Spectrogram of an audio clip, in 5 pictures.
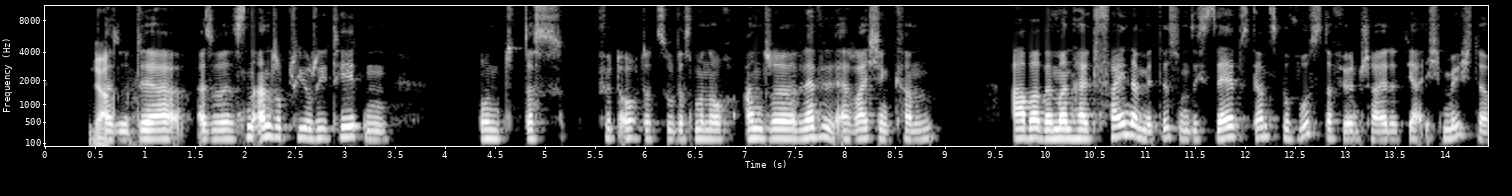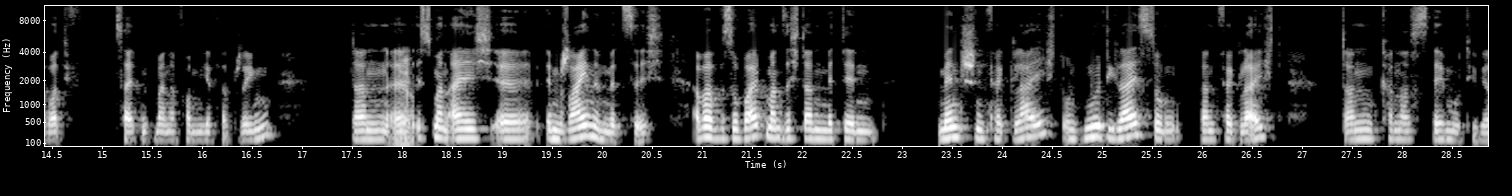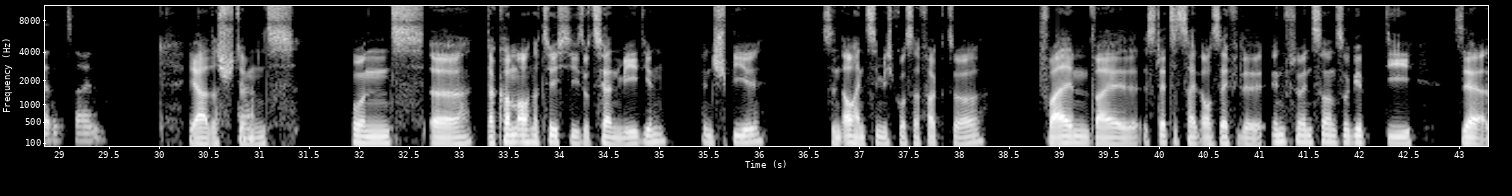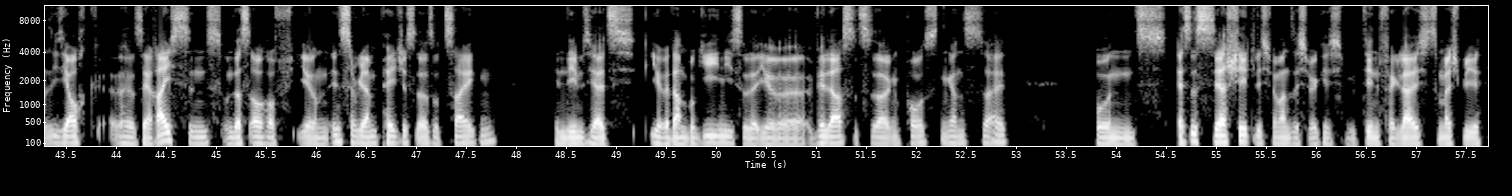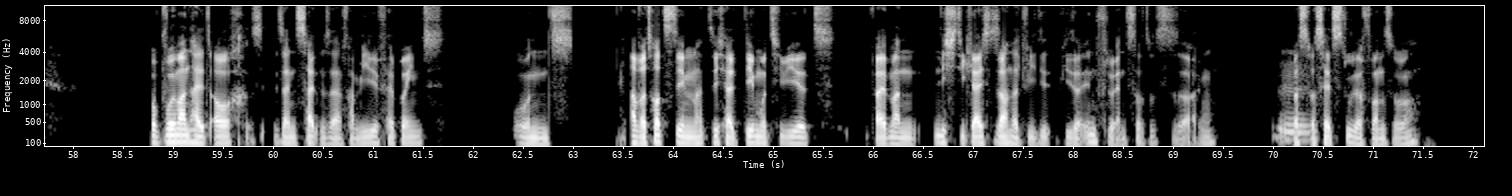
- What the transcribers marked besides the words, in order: other background noise; in English: "fine"; tapping; "Villen" said as "Villas"
- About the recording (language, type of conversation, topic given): German, unstructured, Was hältst du von dem Leistungsdruck, der durch ständige Vergleiche mit anderen entsteht?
